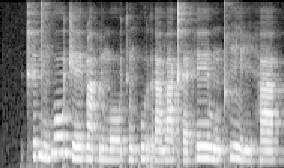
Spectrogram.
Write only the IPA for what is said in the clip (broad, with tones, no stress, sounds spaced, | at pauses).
kʰ ɪ˨˦ d ĩ˨ b oː˦ t͡ʃ eː˨ ɓ ã˨ ɓ ɪ˨ m oː˨ t͡ʃ ũ˨ k u˨ r a˨ v a˨ kʰ ɛ˨ h eː˦ v ũ˨ kʰ i˦ l iː˨ h a˦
